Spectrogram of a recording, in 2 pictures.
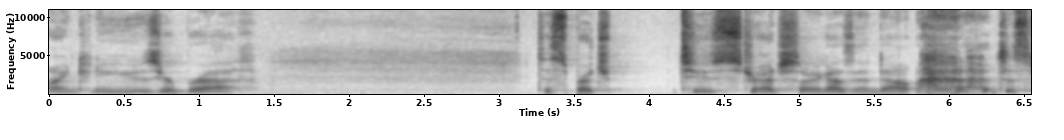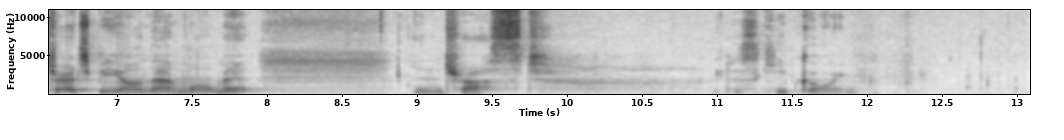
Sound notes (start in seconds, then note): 1.4 inhaling deeply; 5.8 chuckles; 8.0 inhaling deeply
